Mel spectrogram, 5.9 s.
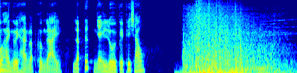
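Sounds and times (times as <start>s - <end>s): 
speech: 0.0s - 3.0s
dense rolling thunder: 3.5s - 5.9s.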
